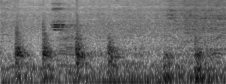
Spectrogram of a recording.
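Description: Hand knocking several times on the steel body of a Toyota Kijang pickup's tailgate, a series of short dull knocks on sheet metal, over a steady low hum.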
